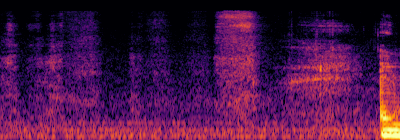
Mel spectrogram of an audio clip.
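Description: Felt-tip marker writing on notebook paper: faint scratchy strokes, a little louder on a couple of short strokes in the second half.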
